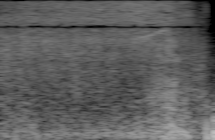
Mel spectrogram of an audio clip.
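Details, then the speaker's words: Person's own mechanical ventilator, audible while they speak: a steady, airy hiss as air is pushed in, with a brief soft bump as each breath ends; mechanical ventilator breath cycle. "hello everyone my name is that noise you're hearing is my ventilator and welcome to page-turners"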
